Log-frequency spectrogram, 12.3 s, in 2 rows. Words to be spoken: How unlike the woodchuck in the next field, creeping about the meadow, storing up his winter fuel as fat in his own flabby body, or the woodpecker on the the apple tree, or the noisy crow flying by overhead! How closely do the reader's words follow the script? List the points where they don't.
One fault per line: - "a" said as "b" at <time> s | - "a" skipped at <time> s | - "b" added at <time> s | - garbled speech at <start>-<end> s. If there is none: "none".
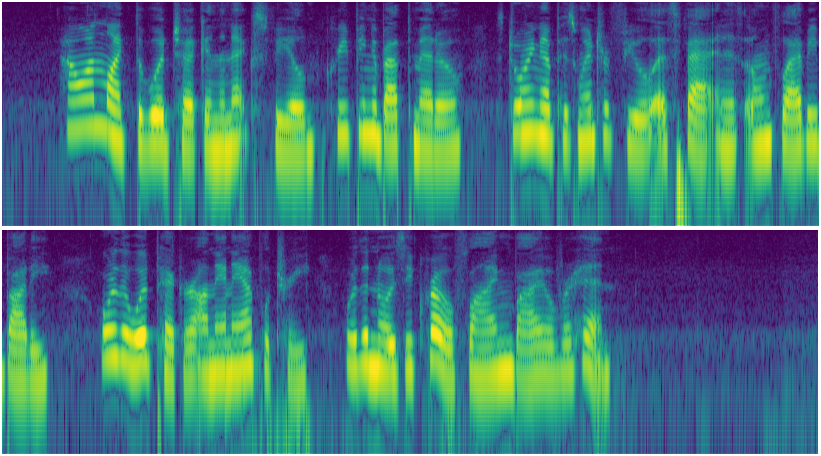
none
